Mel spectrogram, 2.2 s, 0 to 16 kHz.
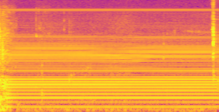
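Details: LM1875 IC audio amplifier run with no or little power-supply filter capacitance: a loud, constant low buzz with a rich stack of overtones. Mains hum from supply ripple.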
